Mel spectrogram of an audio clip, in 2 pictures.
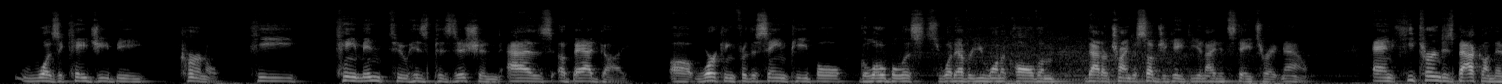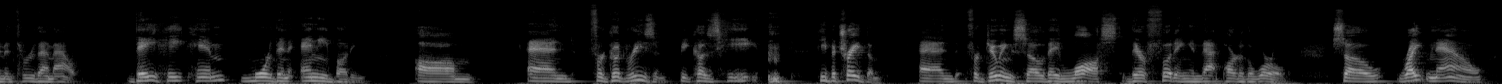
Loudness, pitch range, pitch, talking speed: -35 LUFS, 130-160 Hz, 145 Hz, 160 wpm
